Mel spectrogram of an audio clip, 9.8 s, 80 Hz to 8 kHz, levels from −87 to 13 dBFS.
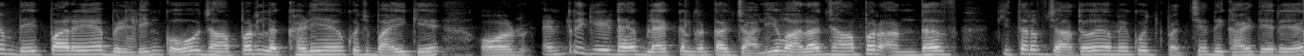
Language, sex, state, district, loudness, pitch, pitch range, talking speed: Hindi, male, Bihar, East Champaran, -17 LUFS, 175 Hz, 160-190 Hz, 225 wpm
